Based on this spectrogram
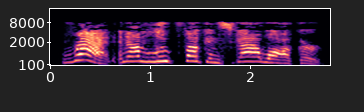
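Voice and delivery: high, loud scoffing shout; sarcastic yell. A narrator's reading. Tig scoffing at the bomb warning, sarcastic shout. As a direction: yell back in mocking disbelief.

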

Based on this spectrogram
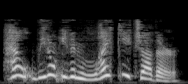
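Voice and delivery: high, loud furious yell. A narrator's reading. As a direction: yell it, pitched high and angry. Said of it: "she yelled".

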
